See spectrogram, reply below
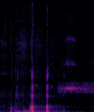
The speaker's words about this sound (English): That was the sound of the crickets in the jungle.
